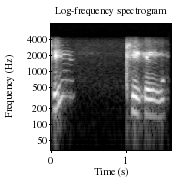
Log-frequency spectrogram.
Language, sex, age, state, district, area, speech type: Punjabi, male, 45-60, Punjab, Kapurthala, urban, conversation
